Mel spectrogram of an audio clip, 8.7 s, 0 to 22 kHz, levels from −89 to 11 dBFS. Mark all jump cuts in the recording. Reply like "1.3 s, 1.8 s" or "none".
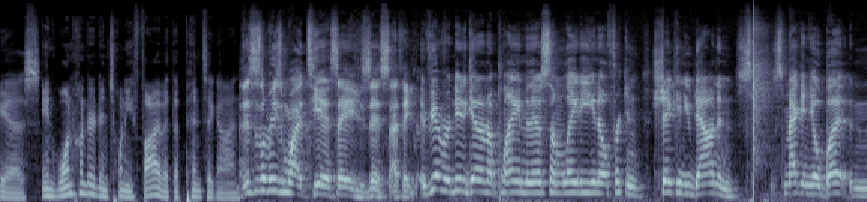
2.4 s, 4.1 s

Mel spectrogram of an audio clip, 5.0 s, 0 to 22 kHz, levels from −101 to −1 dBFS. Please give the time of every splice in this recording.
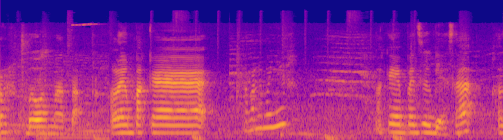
0.9 s

